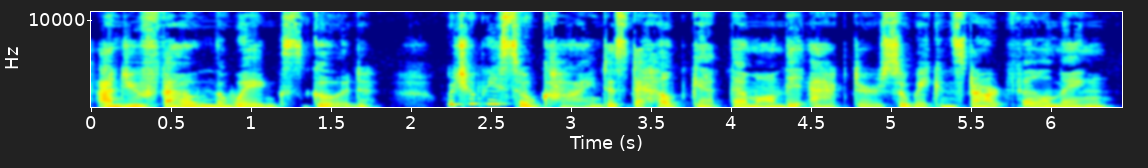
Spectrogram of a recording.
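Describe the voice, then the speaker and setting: Casting: bossy, excitable storybook film director, emphatic delivery, played by a grandmotherly woman reader. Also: medium pitch, normal speed, gravelly, breathy edge, pitched above the performer's own voice, exaggerated voice. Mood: businesslike.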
